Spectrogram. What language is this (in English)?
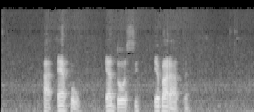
Portuguese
